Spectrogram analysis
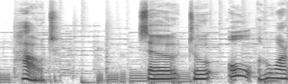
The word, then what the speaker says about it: hout: The last letter in both words is pronounced as T.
